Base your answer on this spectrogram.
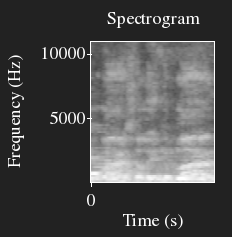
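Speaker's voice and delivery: ordinary delivery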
